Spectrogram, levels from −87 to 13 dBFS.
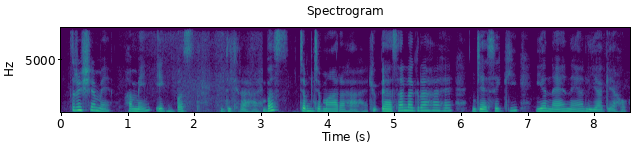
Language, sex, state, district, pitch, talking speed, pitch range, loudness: Hindi, female, Uttarakhand, Uttarkashi, 210 Hz, 170 wpm, 195-250 Hz, -32 LUFS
